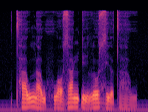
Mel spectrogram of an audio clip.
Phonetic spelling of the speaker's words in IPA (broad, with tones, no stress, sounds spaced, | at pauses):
t̪ʰ a˨˦ w ŋ a˧˩ w h w ɔ˧˩ z a˧ ŋ ɗ i˧˩ l o˧ z i˧˩ ə̯ t̪ a̤˨˩ w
